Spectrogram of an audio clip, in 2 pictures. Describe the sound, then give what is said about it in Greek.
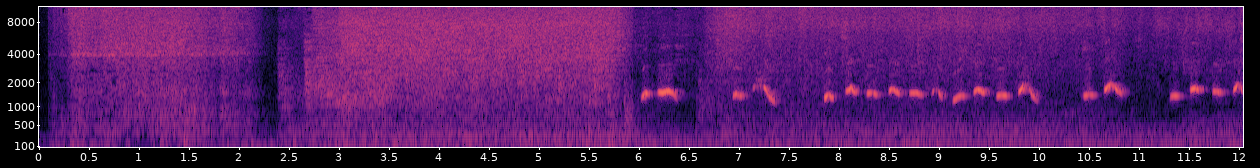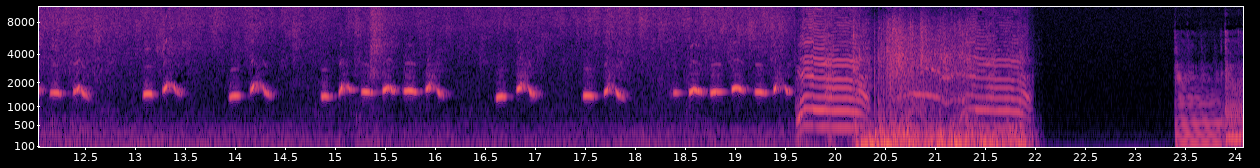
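A man whistles a tune in the bath: many short, bright, high notes in a lively, bouncing rhythm, preceded by a stretch of steady hiss and followed by a loud noisy burst. “θα πάμε τώρα να ακούσουμε τι κάνει στο μπάνιο του, τι σφυρίζει”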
